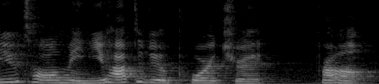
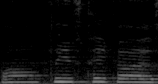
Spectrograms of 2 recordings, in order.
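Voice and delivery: soft, pleading, acted-out begging tone; 5 semitones higher, 6 dB quieter than usual. Recalling begging their mom to take them to the first Twilight, retelling begging. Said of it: "we begged my mom".

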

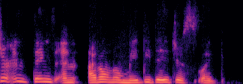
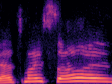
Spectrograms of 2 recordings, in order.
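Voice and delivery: put-on grief-stricken wail, high, son drawn out; 5 semitones higher than usual. Recalling a scene where a father screams about his son, imitating a scream. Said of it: "screaming at the end".

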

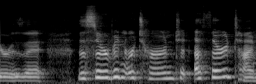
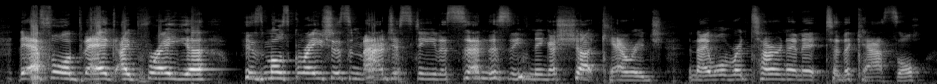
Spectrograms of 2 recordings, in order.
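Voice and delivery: put-on loud, raspy, crone-like old woman voice; 6 dB louder than usual. Reading a story about a king aloud, voicing a character's line in a put-on character voice. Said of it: "that's the voice now".

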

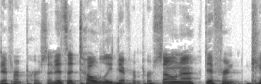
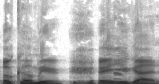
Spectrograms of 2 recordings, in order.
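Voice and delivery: put-on baby-talk voice, much higher; 4 semitones higher, 3 dB louder than usual. Showing how they talk to their animals, baby voice for pets. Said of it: "kind of like that kind of voice".

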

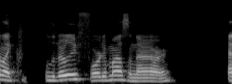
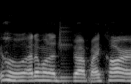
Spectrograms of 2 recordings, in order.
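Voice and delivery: put-on scared, frightened voice. Retelling how Darren reacted to a huge puddle: imitating scared Darren. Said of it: "he was, like, scared".

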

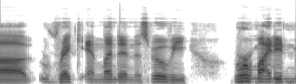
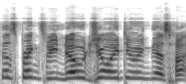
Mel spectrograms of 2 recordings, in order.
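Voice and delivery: mock words forced through manic laughter, very high pitch; 3 dB louder than usual. Retelling a movie scene of stomping on phones: imitating laughing like a madman. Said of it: "he's just laughing like a madman".

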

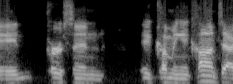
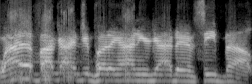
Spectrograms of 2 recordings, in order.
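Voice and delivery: pitched-up, harsh scolding tone; 6 semitones higher than usual. Imitating Leah reacting to no seatbelt: imitating Leah scolding. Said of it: "before Leah listens to this and is like".

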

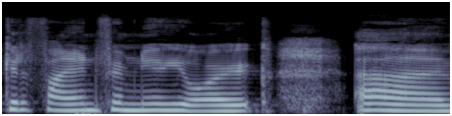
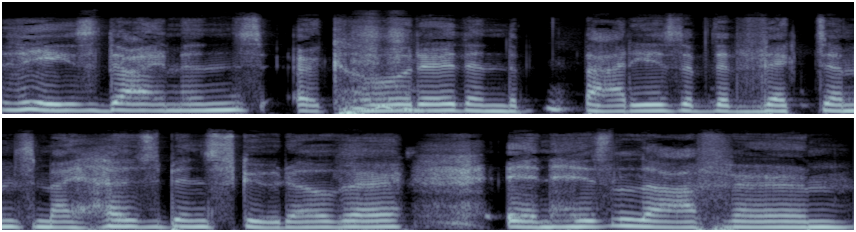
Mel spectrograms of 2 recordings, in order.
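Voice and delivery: nasally, deep put-on voice. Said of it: "That's my [name] impression".

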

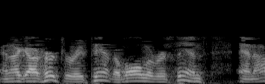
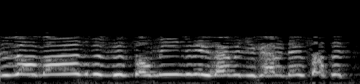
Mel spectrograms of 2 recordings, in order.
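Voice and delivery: put-on shrill, very high, very loud crying wail; 11 dB louder than usual. Retelling how a woman ran in crying: imitating someone crying. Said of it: "And she's crying".

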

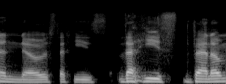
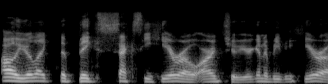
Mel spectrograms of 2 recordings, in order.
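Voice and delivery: normal talking voice

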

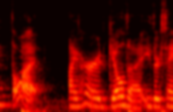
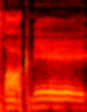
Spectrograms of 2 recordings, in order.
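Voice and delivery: very loud, very low booming demonic voice; 9 dB louder than usual. Retelling her bit as a chicken possessed by the devil, really low demonic chicken voice. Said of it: "went to a really low register and was like".

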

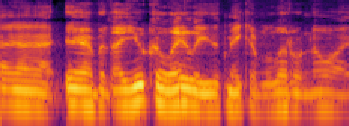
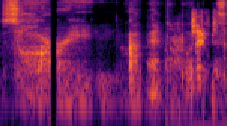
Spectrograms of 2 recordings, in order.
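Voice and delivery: very quiet, hushed whisper. Playing a character in a tabletop game, answering an ogre who heard a sound: whisper. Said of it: "Dapper would whisper".

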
